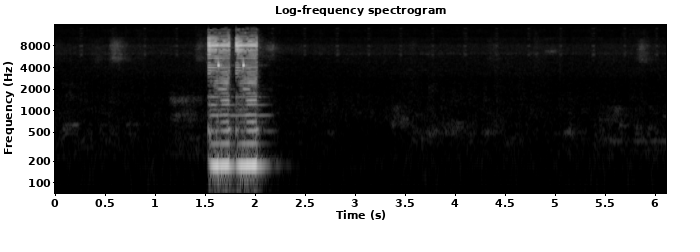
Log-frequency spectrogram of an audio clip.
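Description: A loud electronic tone sounds twice in quick succession, about a second and a half in. Each is a short, steady note of about a third of a second with a rich, buzzy set of overtones.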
